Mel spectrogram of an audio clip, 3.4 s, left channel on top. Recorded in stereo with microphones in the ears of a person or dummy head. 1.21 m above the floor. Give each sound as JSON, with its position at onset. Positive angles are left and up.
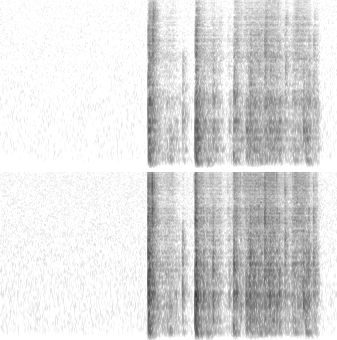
{"t": 1.5, "sound": "crumpling", "side_deg": -75, "distance_m": 0.9}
